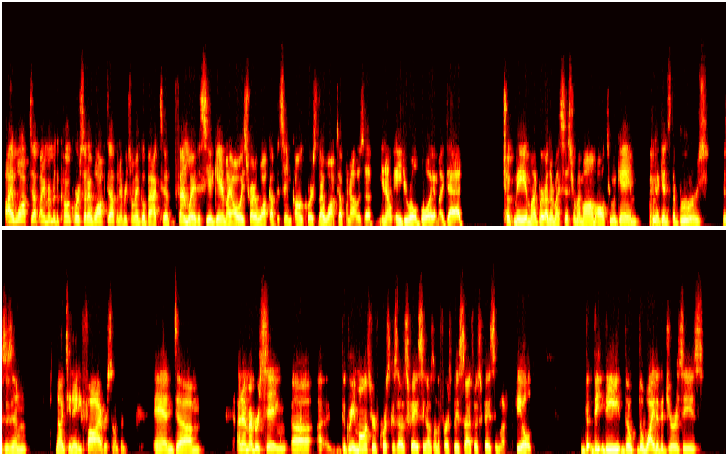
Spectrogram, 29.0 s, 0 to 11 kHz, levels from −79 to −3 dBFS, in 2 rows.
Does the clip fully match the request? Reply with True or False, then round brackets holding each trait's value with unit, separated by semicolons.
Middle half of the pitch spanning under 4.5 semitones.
False (4.8 semitones)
